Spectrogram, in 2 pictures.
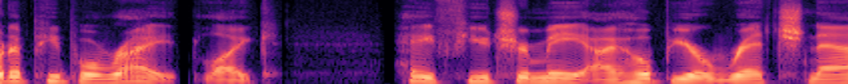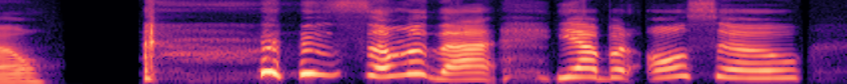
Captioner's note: chuckling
